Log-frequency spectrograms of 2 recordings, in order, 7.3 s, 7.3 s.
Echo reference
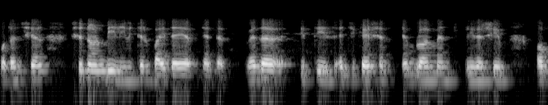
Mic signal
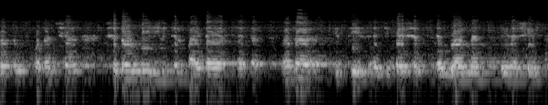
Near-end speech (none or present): none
